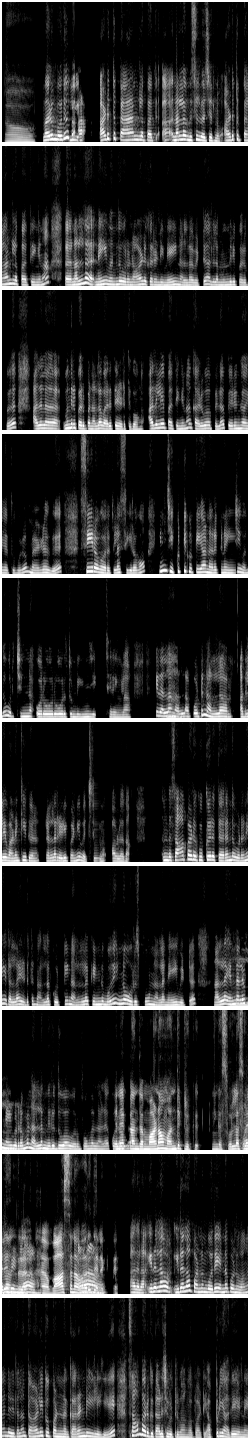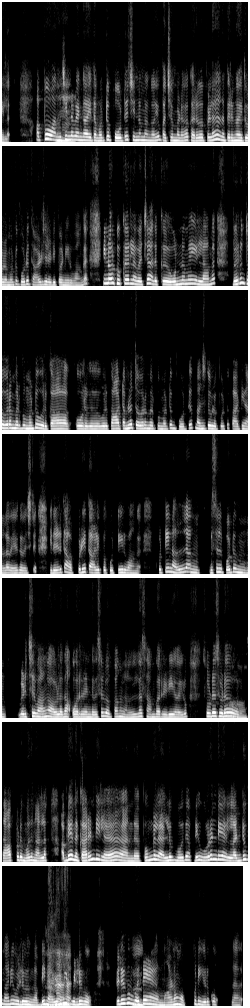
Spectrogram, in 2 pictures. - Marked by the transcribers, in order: inhale; inhale; inhale; other noise; "வதக்கிட்டு" said as "வணக்கிட்டு"; inhale; laughing while speaking: "வருதுங்களா!"; laughing while speaking: "அ வாசன வருது எனக்கு"; "தாளித்த" said as "தாளிப்பு"; inhale; inhale; drawn out: "ம்"; inhale; inhale; inhale; "தாளித்தத" said as "தாளிப்ப"; "வச்சிடுவாங்க" said as "விடிச்சிருவாங்க"; inhale; chuckle; "விழுகும்ங்க" said as "விழுவுங்க"; "விழுகும்" said as "விழுவும்"
- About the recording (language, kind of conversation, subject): Tamil, podcast, உங்கள் வீட்டில் தலைமுறையாகப் பின்பற்றப்படும் ஒரு பாரம்பரிய சமையல் செய்முறை என்ன?
- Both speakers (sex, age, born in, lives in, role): female, 30-34, India, India, guest; female, 35-39, India, India, host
